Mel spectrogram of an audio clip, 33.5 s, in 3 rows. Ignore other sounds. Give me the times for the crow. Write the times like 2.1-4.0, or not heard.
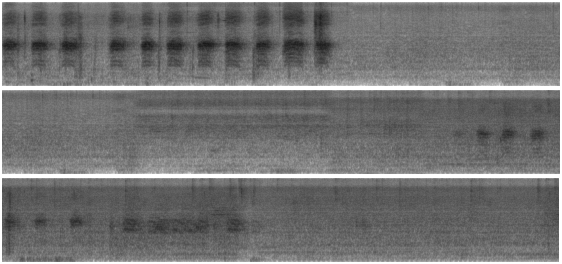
0.0-6.6, 20.1-27.6.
